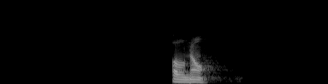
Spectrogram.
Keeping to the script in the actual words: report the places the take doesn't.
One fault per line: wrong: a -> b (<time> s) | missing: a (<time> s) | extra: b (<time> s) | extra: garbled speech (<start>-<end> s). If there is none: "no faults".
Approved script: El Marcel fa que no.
missing: Marcel fa que (1.9 s)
